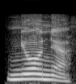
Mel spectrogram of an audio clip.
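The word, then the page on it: Nhonha: patua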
